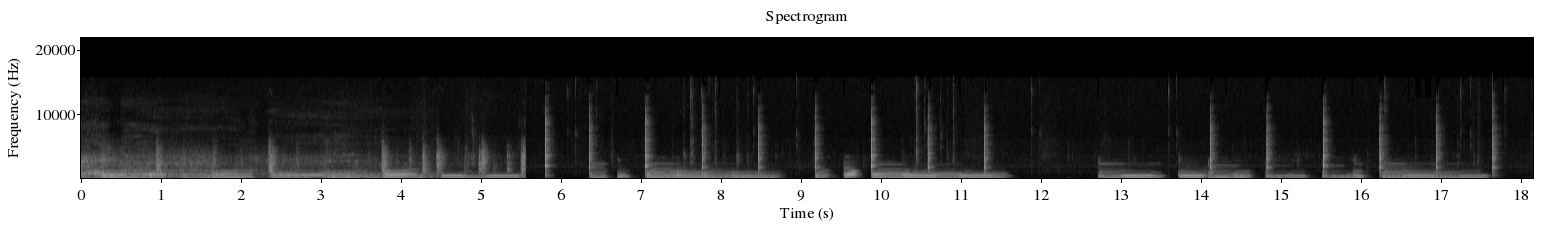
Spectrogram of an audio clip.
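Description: Beat playback in a music program: full mix with deep bass under keyboard chords for about five seconds, then cutting to keyboard chords alone, played back in short chunks that stop and restart every second or two.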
